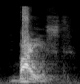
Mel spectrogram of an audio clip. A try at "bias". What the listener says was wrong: No, bias, B-I-A-S. There's no T at the end. Bias.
